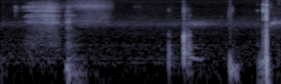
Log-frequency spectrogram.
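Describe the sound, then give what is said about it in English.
Someone takes a drink: a soft breathy inhale, then a few quiet wet clicks and swallows spaced over a few seconds, with no talking. “And I'm going to take a drink so I don't do my throat in”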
